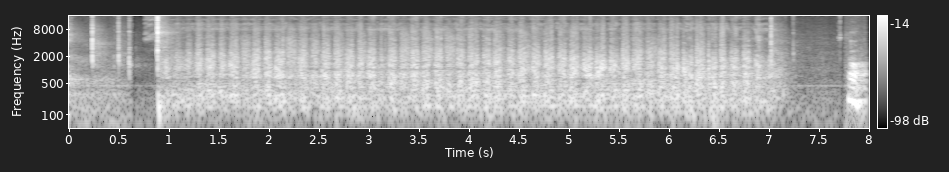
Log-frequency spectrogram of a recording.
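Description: Handheld butane torch clicking alight about a second in, then hissing steadily for about six seconds before cutting off, as its flame is played over wet acrylic pour paint to pop air bubbles.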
